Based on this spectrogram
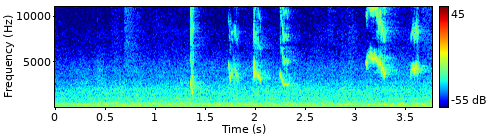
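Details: A sleepy, noisy pet masked lovebird gives a handful of short, high, squeaky chirps spaced out over a few seconds, above a steady low room hum.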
